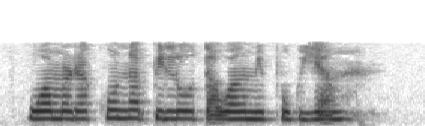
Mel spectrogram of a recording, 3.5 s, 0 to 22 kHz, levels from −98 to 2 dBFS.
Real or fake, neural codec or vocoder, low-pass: real; none; 5.4 kHz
